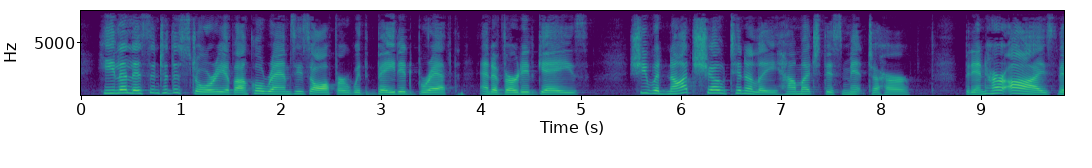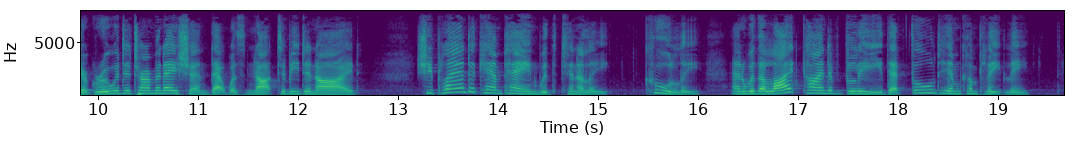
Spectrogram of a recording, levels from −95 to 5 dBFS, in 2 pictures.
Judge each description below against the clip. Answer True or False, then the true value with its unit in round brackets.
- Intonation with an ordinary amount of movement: False (6.4 semitones)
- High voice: True (205 Hz)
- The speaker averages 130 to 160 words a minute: False (175 wpm)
